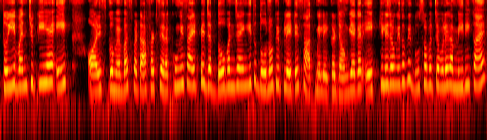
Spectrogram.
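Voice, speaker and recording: A woman's voice: sits high, moderate pace, a little hiss or hum. A woman in her thirties from India chatting to her viewers as she explains home cooking in a casual vlog. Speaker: home vlogger.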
